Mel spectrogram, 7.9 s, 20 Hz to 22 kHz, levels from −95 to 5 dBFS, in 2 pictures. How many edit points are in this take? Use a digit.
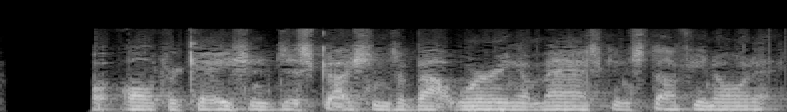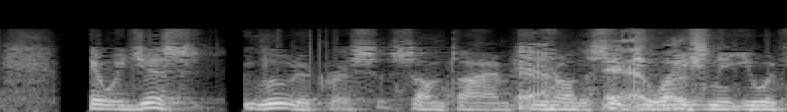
1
